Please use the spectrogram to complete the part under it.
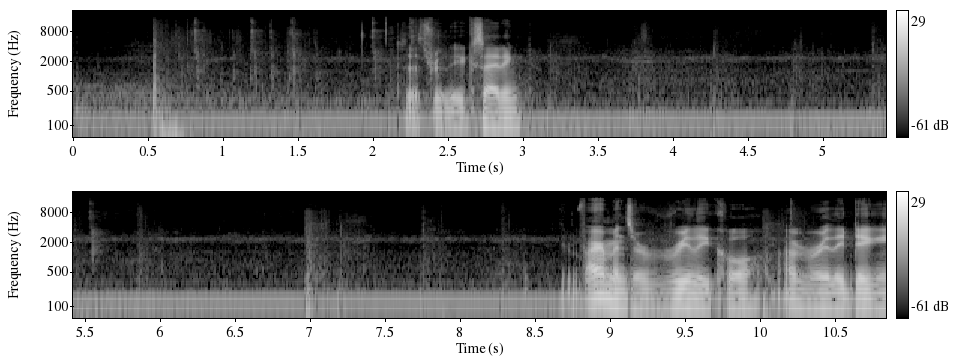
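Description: Footsteps pad softly over grass.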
